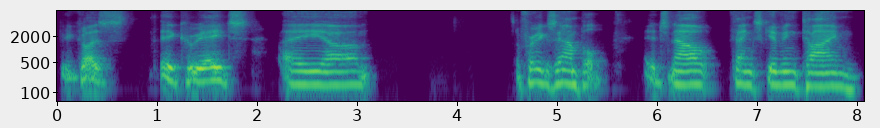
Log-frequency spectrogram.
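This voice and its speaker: A man's voice: fairly high pitch, steady tone, extremely slow, gravelly, long pauses. An older man leading a devotional scripture class, mixing humorous personal stories with questions to the audience and often stumbling over repeated words. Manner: many repeated "and, and" restarts. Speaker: class speaker.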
